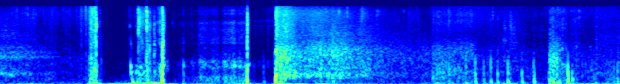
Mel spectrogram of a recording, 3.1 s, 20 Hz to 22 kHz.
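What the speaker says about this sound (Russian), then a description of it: "Ну давайте, второй выстрел." A loud shotgun blast firing a magnum shell from a 70 mm chamber cracks out with a sharp echo, followed by a few more quick bangs and clatter outdoors.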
